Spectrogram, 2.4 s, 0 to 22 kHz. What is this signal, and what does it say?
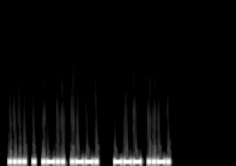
Morse code, heard as a keyed tone, about 66 wpm, spaced as for 58 wpm, 700 Hz. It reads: HELP OF
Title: Speed-Racing - Sets of 4 Words 50wpm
